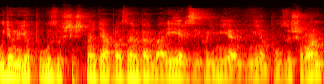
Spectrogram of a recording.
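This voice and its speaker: A man speaks at a very fast pace. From Hungary, Makó near Szeged. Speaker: triathlete. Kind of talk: casual chat. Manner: halting, many repeated words.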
